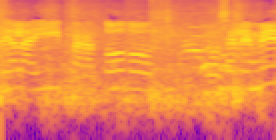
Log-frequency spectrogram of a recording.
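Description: A voice singing with a wavering vibrato over music, at a steady high level.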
